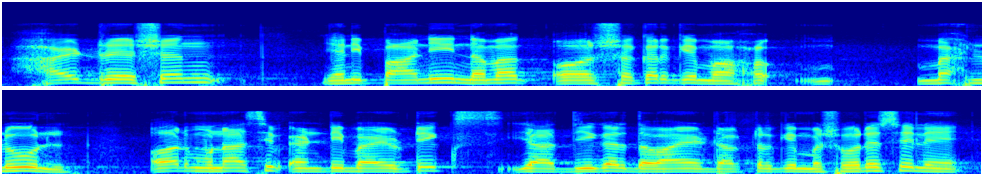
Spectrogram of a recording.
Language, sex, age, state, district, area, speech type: Urdu, male, 18-30, Uttar Pradesh, Saharanpur, urban, spontaneous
